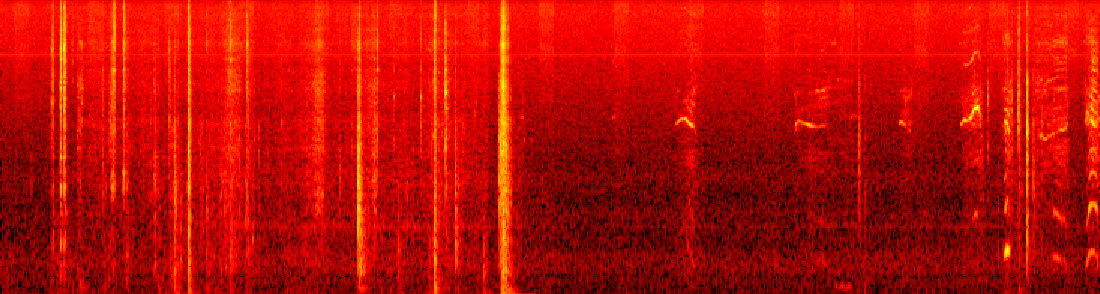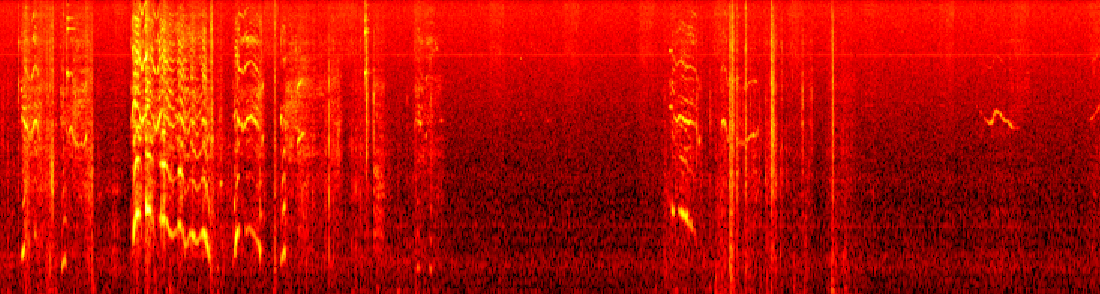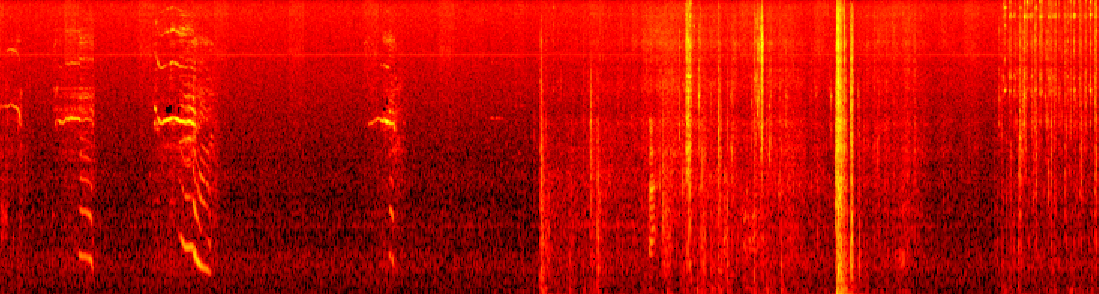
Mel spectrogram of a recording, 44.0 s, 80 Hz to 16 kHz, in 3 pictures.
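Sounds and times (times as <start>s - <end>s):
faint background hum: 0.0s - 43.9s
animal whimpering: 12.9s - 18.8s, 20.2s - 20.6s, 31.4s - 32.2s.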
